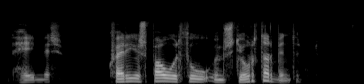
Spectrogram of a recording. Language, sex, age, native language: Icelandic, male, 40-49, Icelandic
